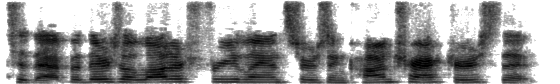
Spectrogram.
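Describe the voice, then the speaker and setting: A woman's voice: fairly high pitch, steady tone, fast, fairly bright tone, dry recording. A woman co-hosting a casual podcast, chatty and leading the talk with questions. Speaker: co-host.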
